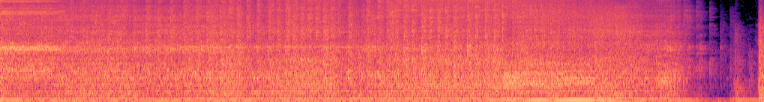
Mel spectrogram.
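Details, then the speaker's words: Di Blasi folding moped two-stroke, after spark was restored. A rough, uneven buzz runs about nine seconds, then fades and dies. The carburettor is thought clogged and the wiring is a mess. "It works! It was running, running. The carburetor is clogged."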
